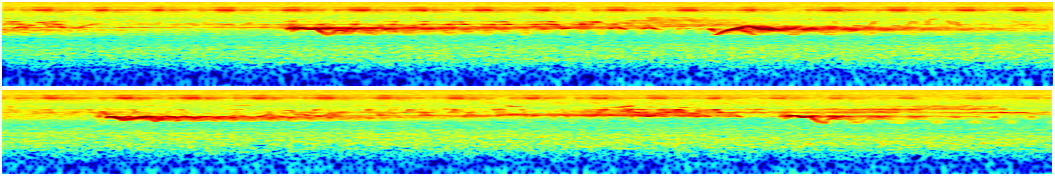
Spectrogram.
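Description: Near silence, with a faint bird singing a short high phrase four times, a quick pitch glide running into a trill, every two to four seconds.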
